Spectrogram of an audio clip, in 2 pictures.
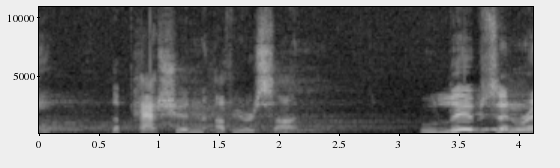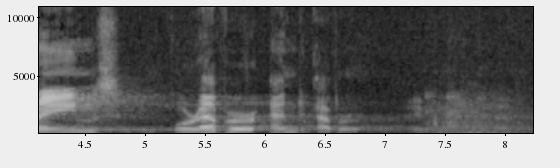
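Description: An elderly man chants in a singing voice through a microphone, echoing in a large hall.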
